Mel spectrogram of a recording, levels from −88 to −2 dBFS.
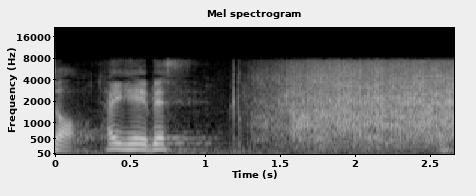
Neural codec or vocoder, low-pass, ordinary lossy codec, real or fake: codec, 16 kHz, 4 kbps, FreqCodec, larger model; none; none; fake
